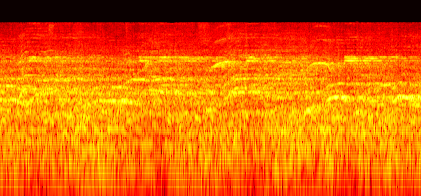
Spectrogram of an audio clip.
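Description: Spectators and teammates cheering and yelling during a swimming race, with many high-pitched shouts rising and falling over a steady din of crowd noise.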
